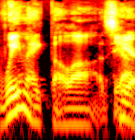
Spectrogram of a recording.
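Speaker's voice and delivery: soft, smug, self-satisfied, authoritative, acted-out bossy voice. Retelling what an official said with a grin: imitating someone speaking with a grin. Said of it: "this guy stood there with this little grin on his face".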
